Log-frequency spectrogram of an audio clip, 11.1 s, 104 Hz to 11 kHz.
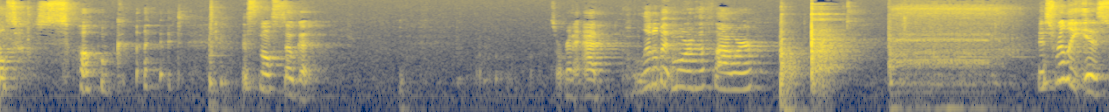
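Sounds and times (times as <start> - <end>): stand mixer motor whirring: 8.9 - 10.3.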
